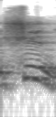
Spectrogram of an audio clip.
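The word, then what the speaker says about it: שׁ: 이거는 shin 이렇게 있습니다. shin 이렇게 있고요. 음역하실 때 다르게 이렇게 circumflex 모양을 거꾸로 된 모양으로 이렇게 써줍니다. shin 이렇게 발음합니다.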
